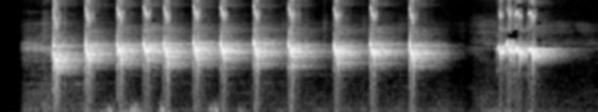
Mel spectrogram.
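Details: Sooty-headed bulbul song, fast and dense with straw-headed bulbul variations, used to train and provoke caged birds and lure wild bulbuls: about a dozen sharp chirps repeated quickly for four seconds, a pause, then a short burst.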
